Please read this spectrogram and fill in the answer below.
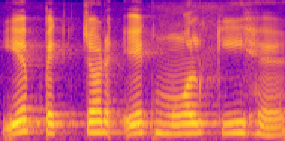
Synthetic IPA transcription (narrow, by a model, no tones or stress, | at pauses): jepekt͡ʃəɾeːkmɔlkiɦɛ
